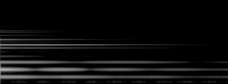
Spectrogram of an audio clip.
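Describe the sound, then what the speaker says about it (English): One guitar note is picked with the index finger on the first fret of the high E string. The attack is bright and close, then it fades steadily with no voices. "place it on the very first fret of the very first string, E. It should sound like this."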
